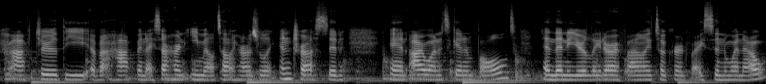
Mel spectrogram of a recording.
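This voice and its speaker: A woman speaks at a very fast pace. Noticeable background noise can be heard. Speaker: slam poet. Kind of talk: interview answer.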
